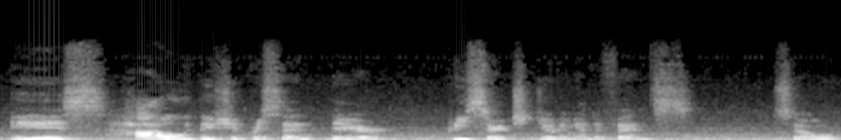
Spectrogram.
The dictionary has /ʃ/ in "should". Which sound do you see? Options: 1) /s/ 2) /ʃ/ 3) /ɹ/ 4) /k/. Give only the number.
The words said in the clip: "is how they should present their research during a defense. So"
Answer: 2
